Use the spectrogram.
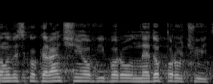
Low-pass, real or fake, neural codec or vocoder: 7.2 kHz; fake; codec, 16 kHz, 16 kbps, FunCodec, trained on Chinese and English, 50 frames a second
